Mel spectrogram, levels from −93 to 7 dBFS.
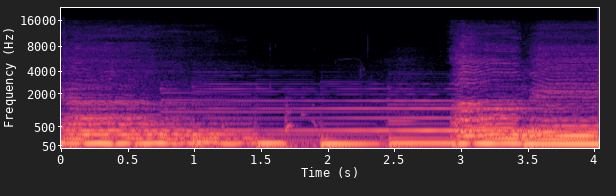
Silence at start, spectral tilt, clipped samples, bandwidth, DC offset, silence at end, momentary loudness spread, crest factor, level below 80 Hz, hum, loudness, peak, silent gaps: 0 s; -10 dB/octave; under 0.1%; 5.8 kHz; under 0.1%; 0 s; 8 LU; 12 dB; -28 dBFS; none; -19 LUFS; -4 dBFS; none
